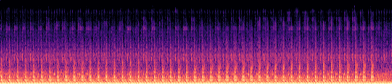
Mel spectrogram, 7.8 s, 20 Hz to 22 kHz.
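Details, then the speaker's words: Land Rover Defender Td5 diesel idling after radiator work, mic at the snorkel where it seems loudest: regular tick-knock about three per second keeping pace with the engine; suspected hydraulic lifters or exhaust manifold, unconfirmed. "за меня лично это звук загадка отдает он соответствовал я нашел источник неожиданно источник этот это шноркель"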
